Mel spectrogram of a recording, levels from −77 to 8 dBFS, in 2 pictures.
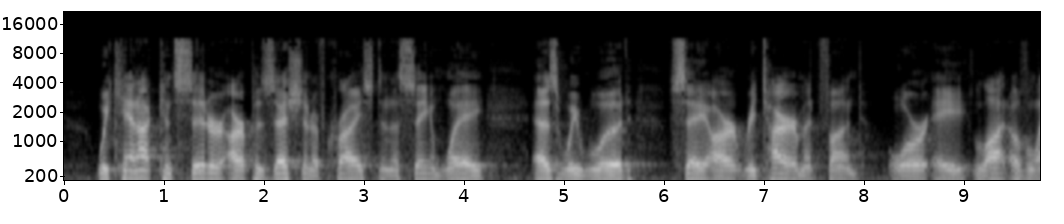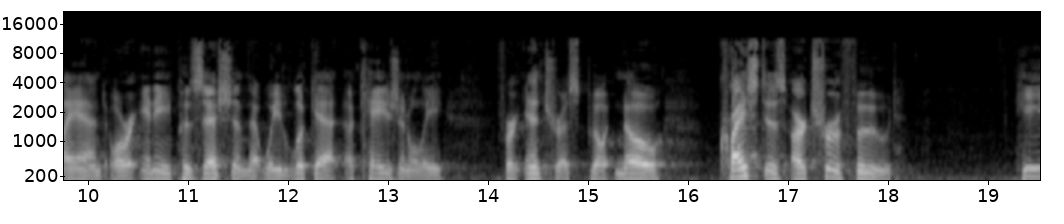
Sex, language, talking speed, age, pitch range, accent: male, English, 125 wpm, 60-79, 115-140 Hz, American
